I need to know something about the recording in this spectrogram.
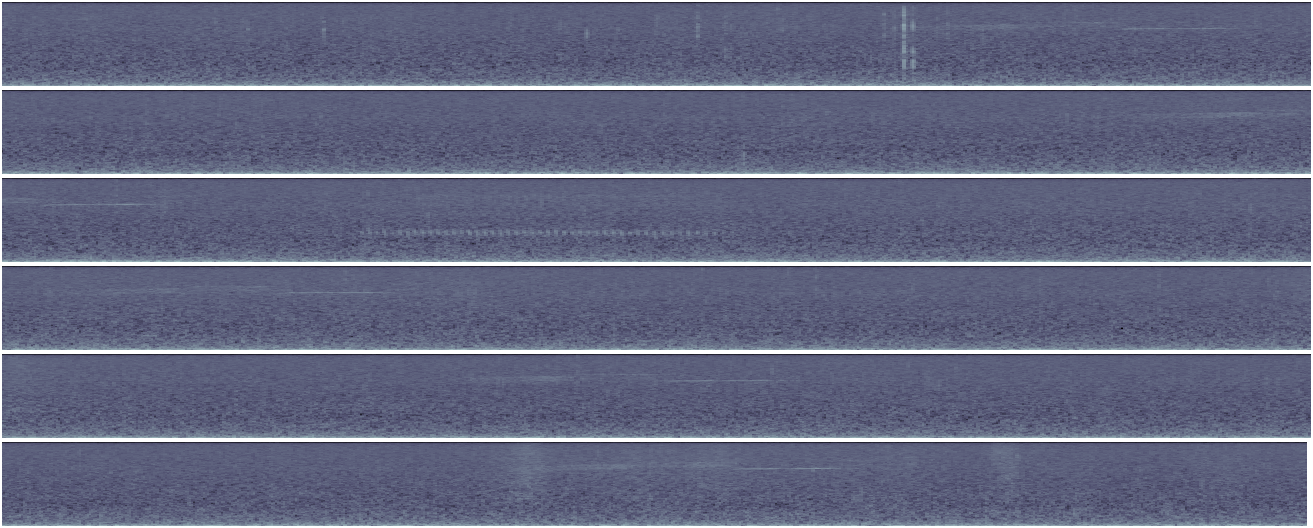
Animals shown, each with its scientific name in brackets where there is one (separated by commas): Red Squirrel (Tamiasciurus hudsonicus), Black-throated Green Warbler (Setophaga virens)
